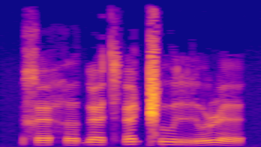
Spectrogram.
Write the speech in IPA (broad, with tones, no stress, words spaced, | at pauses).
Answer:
xœ˨hɤ˨ ɠœ˧t͡sʼœ˦ ǁu˦ru˨˦ ɭə˨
